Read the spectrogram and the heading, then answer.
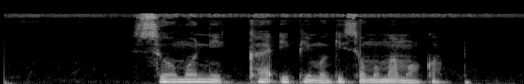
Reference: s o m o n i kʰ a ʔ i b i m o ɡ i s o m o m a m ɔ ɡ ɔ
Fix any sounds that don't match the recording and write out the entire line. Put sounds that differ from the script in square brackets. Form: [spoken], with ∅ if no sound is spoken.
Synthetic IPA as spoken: s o m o n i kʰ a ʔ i [p] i m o ɡ i s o m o m a m ɔ [k] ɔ

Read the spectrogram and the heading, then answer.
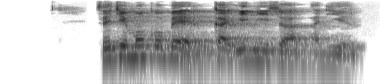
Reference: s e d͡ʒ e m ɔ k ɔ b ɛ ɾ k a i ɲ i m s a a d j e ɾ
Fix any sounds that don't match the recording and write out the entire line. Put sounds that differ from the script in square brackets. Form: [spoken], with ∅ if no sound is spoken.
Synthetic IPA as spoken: s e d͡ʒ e m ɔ k ɔ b ɛ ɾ k a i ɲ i [∅] s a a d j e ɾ

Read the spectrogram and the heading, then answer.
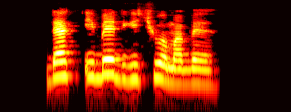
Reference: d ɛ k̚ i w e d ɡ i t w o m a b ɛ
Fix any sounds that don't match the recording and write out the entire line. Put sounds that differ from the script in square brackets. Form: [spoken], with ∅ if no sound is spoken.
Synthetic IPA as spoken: d ɛ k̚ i [b] e d ɡ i [t͡ʃ] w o m a b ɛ

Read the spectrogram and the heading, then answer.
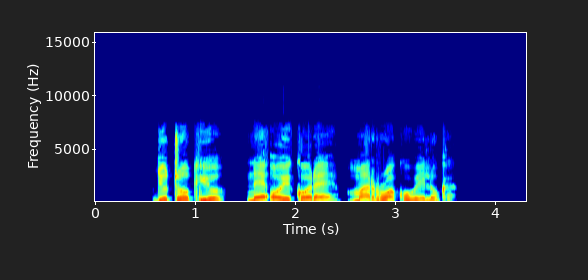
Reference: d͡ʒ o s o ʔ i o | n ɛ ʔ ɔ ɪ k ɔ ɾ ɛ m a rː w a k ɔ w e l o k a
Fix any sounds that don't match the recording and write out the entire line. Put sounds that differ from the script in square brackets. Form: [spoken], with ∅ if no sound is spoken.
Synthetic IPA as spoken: d͡ʒ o [t] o [k] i o | n ɛ ʔ ɔ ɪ k ɔ ɾ ɛ m a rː w a k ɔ w e l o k a

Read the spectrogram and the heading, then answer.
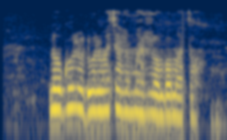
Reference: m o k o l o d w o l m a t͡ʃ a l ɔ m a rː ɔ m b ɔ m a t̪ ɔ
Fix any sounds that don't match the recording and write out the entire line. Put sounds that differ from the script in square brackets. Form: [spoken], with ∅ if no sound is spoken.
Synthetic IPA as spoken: [n] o [ɡ] o l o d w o l m a t͡ʃ a l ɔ m a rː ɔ m b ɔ m a t̪ ɔ

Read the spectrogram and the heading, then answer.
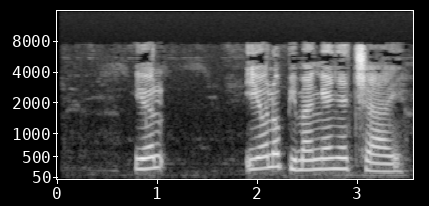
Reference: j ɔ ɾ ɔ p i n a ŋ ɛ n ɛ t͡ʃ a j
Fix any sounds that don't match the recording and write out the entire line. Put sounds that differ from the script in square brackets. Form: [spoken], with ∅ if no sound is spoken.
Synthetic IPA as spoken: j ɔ [l] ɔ p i [m] a ŋ ɛ [ɲ] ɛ t͡ʃ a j

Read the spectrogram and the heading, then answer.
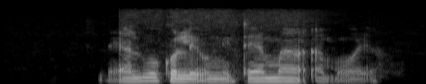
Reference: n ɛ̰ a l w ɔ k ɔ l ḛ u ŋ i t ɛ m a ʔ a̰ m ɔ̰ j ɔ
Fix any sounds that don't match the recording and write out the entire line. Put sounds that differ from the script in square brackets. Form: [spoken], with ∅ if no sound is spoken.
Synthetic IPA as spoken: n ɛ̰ a l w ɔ k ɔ l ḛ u [n] i t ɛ m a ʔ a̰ m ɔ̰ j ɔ

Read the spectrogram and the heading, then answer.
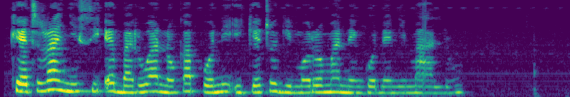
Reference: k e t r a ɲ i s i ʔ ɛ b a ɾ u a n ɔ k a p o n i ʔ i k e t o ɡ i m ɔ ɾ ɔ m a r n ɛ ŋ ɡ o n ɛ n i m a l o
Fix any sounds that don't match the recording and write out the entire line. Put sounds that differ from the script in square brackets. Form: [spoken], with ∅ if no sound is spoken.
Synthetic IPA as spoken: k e t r a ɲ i s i ʔ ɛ b a ɾ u a n ɔ k a p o n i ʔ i k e t o ɡ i m ɔ ɾ ɔ m a [∅] n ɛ ŋ ɡ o n ɛ n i m a l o

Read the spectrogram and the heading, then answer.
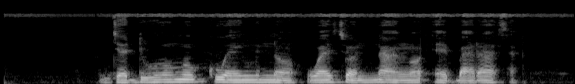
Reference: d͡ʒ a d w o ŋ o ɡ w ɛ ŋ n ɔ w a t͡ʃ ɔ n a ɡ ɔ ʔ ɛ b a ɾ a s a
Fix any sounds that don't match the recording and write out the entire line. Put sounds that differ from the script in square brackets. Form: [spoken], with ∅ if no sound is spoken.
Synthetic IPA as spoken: d͡ʒ a d w o ŋ o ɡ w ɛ ŋ n ɔ w a t͡ʃ ɔ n a [ŋ] ɔ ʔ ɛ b a ɾ a s a

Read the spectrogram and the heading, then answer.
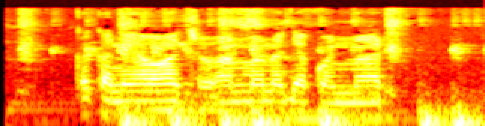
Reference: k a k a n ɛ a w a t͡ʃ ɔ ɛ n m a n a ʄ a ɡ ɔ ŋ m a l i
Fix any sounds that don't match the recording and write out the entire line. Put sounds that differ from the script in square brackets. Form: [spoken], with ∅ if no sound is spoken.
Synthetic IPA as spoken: k a k a n ɛ a w a t͡ʃ ɔ [a] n m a n a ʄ a [k] ɔ [ɲ] m a [ɾ] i

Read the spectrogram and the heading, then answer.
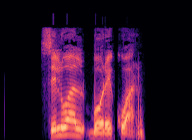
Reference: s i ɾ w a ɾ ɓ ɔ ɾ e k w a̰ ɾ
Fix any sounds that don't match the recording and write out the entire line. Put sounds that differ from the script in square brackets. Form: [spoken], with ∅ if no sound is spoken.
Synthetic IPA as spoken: s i [l] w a [l] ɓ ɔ ɾ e k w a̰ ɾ

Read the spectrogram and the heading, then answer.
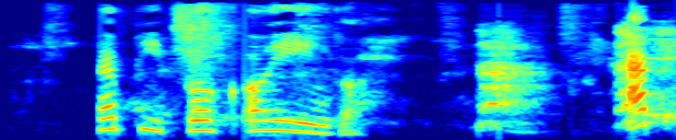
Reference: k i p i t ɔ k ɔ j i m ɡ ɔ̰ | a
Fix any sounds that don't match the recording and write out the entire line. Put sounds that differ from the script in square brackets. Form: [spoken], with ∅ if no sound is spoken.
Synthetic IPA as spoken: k [a] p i [p] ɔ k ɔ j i [ŋ] ɡ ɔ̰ | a

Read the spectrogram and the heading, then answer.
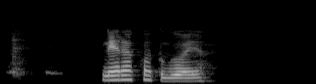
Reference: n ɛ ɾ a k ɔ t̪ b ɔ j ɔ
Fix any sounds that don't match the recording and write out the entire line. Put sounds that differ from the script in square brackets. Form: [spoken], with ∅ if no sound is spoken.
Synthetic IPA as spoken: n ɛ ɾ a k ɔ t̪ [ɡ] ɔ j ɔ

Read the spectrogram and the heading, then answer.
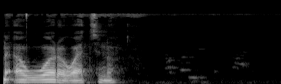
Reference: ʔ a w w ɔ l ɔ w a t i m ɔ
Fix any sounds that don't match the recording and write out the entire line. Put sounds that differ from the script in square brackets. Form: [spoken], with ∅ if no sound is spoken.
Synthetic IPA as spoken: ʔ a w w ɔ [ɾ] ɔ w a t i [n] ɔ

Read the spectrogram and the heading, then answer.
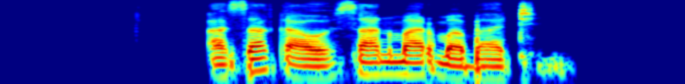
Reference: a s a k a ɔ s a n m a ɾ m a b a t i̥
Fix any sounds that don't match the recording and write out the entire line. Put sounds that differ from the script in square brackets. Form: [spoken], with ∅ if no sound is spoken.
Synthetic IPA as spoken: a s a k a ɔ s a n m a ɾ m a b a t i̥

